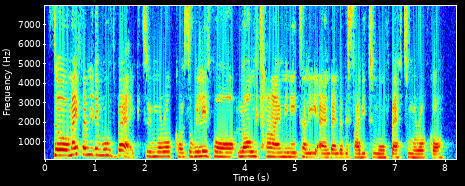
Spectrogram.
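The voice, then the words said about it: Italian accent. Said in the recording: “I can just hear your Italian accent. It's lovely.”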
